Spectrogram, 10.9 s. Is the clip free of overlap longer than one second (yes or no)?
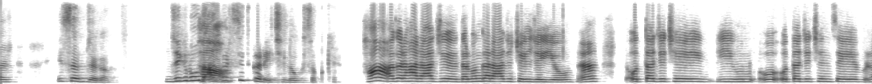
yes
